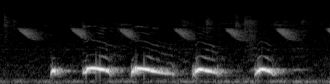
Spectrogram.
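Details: Rare 'kuk 2 and kuk 3' cooing of a spotted dove, used as a lure call: five mellow, hollow notes with long falling middle coos, while another bird gives thin high chirps repeated about every half second.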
